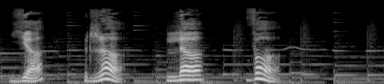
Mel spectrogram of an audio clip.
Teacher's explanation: इनके उच्चारण में जीभ मुंह के किसी भाग को पूरी तरह स्पर्श नहीं करती। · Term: अंतस्थ व्यंजन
